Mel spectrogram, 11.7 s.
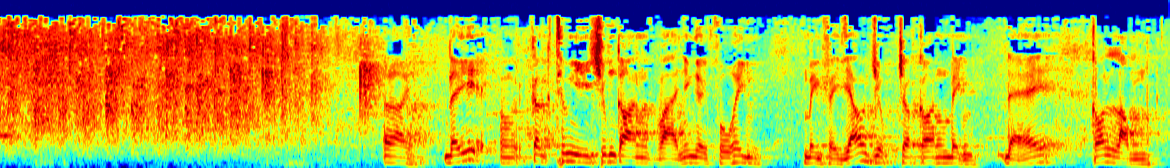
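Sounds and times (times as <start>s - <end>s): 
applause: 0.0s - 3.8s
speech: 3.8s - 11.6s.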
